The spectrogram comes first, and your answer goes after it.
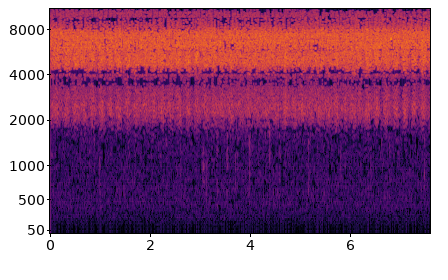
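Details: Cicadas singing in summer in Provence, France: a dense, unbroken high buzzing hiss that holds steady throughout, with faint rapid pulsing in the lower band and no other clear sounds.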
